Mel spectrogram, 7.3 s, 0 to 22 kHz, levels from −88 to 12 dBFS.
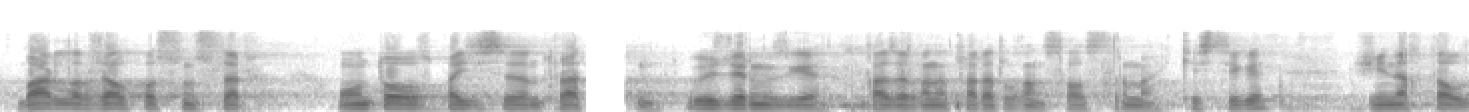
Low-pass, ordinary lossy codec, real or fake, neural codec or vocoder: none; none; real; none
